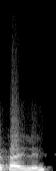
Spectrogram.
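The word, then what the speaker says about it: ptyalin: सलारी अमास होता है जिसको आप टाइलन भी कहते हो इसके अंदर प जो है वो आपका साइलेंट रहता है सलारी माले और एक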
